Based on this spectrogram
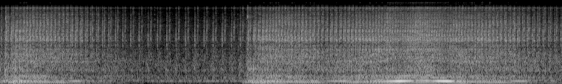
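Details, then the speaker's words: Single-cylinder motorcycle engine with loud, rapid tak-tak-tak tapping that quickens with revs, sounding tractor-like; initially tappet noise or piston slap from low oil suspected, water-like discharge from silencer; found excess rocker arm clearance. "Initial देख के मेरे को लग रहा है दो चीज़ें, एक तो इसके अंदर या तो टैपिट का साउंड हो सकता है, बट टैपिट का साउंड इतना खतरनाक नहीं होता है।"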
